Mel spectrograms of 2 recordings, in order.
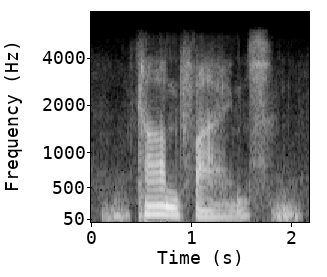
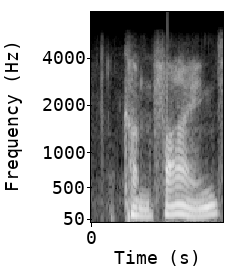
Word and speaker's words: confines: Confines. Confines as the verb form. Stress was on that F. Confines. Stress is on the first syllable. And the S sound is both a Z in both forms.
